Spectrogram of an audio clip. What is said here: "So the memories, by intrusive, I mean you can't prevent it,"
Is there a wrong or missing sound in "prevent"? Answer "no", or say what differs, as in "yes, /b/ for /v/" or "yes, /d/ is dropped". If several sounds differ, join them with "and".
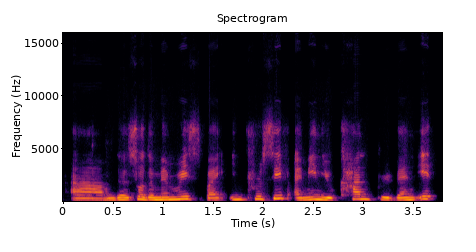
no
